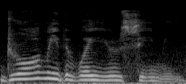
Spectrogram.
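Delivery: ordinary talk, nothing marked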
